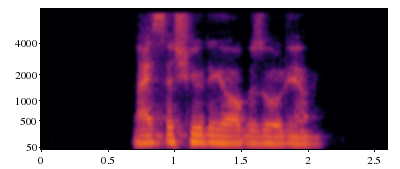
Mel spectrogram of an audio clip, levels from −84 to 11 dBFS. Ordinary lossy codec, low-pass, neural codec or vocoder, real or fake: none; none; codec, 16 kHz, 1.1 kbps, Voila-Tokenizer; fake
